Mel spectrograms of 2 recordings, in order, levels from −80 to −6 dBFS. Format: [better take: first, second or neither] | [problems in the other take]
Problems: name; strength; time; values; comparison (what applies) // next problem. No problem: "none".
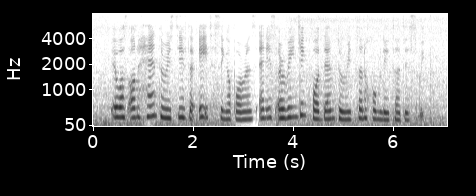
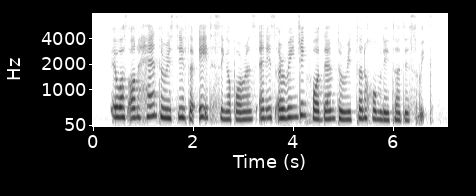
second | background sound (Fire); 15 dB below the speech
